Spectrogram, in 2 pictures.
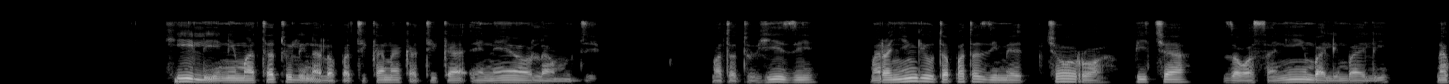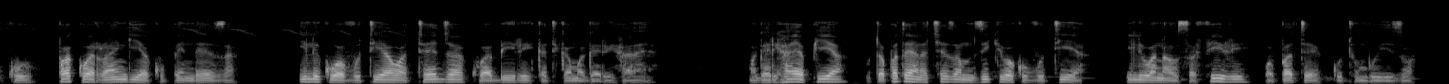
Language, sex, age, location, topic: Swahili, male, 25-35, Nairobi, government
